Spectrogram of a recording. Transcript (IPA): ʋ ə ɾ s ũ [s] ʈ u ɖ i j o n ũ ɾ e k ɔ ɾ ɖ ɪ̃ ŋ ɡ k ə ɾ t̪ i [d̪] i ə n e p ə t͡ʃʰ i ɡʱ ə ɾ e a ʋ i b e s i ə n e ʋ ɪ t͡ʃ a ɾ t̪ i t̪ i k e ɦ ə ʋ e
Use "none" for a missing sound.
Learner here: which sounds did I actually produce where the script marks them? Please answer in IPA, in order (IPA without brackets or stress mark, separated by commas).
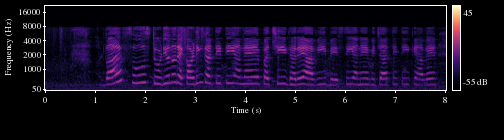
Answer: s, t̪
